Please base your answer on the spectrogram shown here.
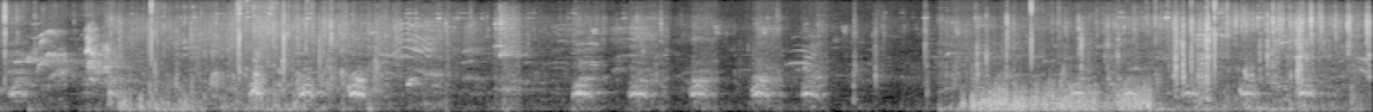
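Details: Dogs at play in a dog park on a Friday evening; a steady string of about eight evenly spaced barks rings out mid-clip, framed by human voices and heavy rustling noise before and after.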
